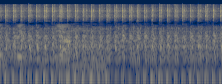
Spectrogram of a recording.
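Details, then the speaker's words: Honda Karisma motorcycle with a very rough engine and oil leaking from the block: fast, rough "cek-cek" ticking rattle from the top end over a lumpy single-cylinder idle; cam chain rattle, owner unsure whether the chain is loose or the automatic tensioner no longer works. "di depan saya ada motor Karisma nampak di suara mestinya sangat kasar sekali di sini ada suara cek cek cek cek cek cek cek cek cek cek cek"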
